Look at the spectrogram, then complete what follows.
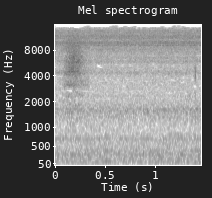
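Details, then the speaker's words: Home gas furnace in heat mode, house at 45°F, after igniter heat-up and gas release: a soft, even low burner rumble holds without cutting out; the flame sensor reads flame and the furnace stays lit normally. "there's the gas sensor over there is reading that we do have heat or sorry sensor is reading that we do have a flame"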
